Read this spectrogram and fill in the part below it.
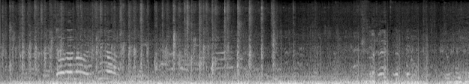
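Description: A jet engine rumbles and whines steadily, heard from inside an aircraft cabin.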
